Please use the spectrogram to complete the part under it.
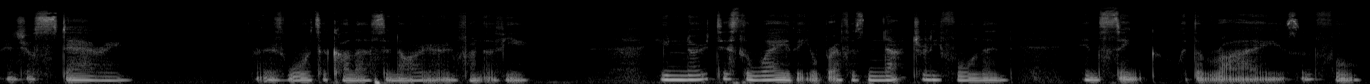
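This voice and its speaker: A woman with a mid-range voice guides listeners through meditation in a level tone, her soft, breathy whisper gentle and calming, broken by long pauses.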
